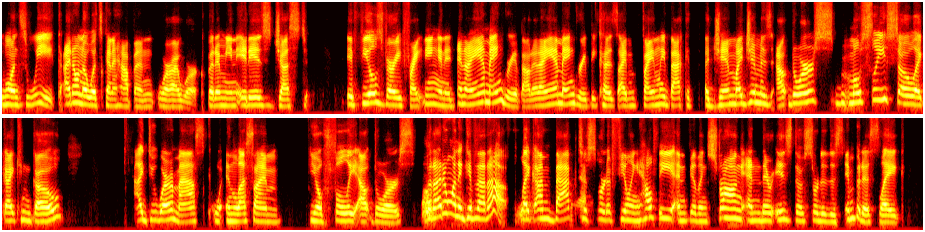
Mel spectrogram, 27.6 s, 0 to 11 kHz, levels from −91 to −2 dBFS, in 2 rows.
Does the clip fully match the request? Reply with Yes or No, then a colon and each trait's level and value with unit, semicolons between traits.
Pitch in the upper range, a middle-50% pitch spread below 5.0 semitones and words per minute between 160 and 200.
Yes: high, 195 Hz; average, 4.4 semitones; average, 190 wpm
